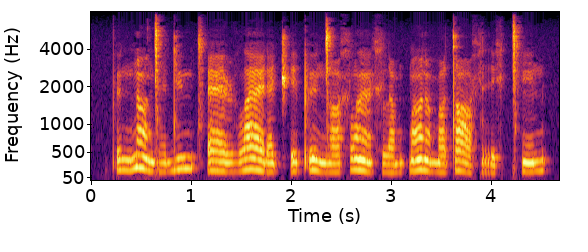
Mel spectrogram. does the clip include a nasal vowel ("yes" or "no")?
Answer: yes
